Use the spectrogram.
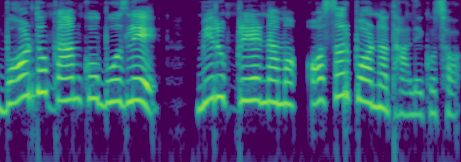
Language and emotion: Nepali, sad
